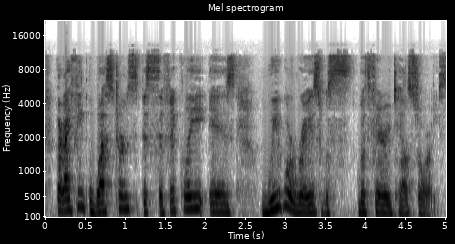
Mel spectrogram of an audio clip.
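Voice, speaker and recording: At a moderate pace, a woman with a medium-pitched, somewhat breathy voice speaks with lively intonation. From US West Coast, Seattle, Washington. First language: Cantonese. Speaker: pastor. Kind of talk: podcast interview.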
